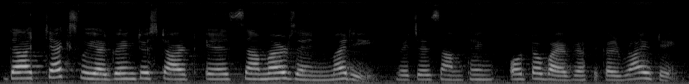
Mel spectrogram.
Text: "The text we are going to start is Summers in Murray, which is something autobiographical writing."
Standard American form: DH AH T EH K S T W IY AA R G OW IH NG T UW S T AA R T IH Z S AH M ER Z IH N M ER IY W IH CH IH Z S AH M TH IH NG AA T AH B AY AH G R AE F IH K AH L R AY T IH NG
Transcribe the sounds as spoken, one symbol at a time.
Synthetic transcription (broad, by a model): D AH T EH K S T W IY AA R G OW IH NG T UW S T AA R T IH Z S AH M ER Z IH N M ER IY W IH CH IH Z S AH M T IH NG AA T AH B AY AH G R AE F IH K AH L R AY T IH NG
